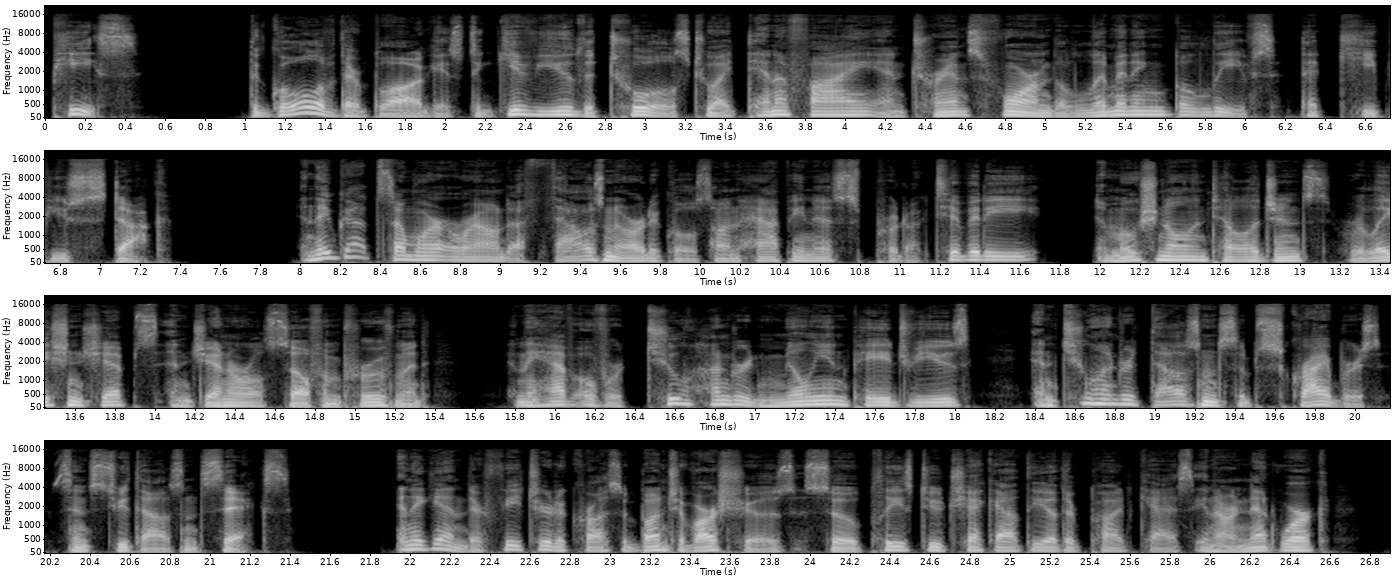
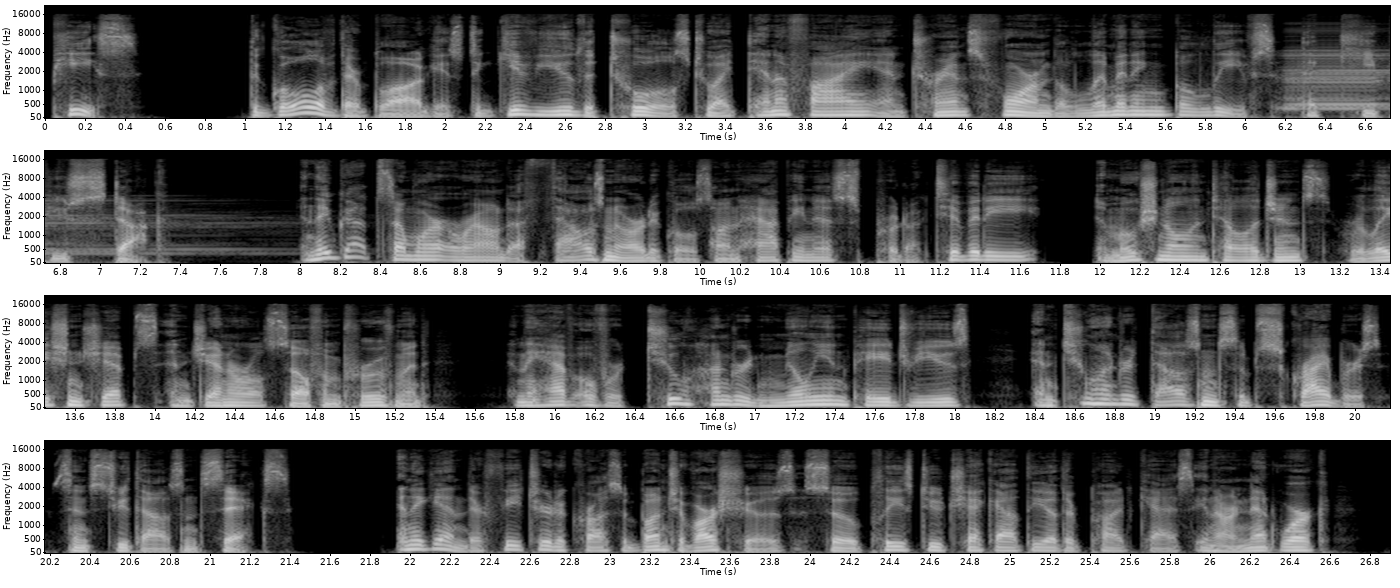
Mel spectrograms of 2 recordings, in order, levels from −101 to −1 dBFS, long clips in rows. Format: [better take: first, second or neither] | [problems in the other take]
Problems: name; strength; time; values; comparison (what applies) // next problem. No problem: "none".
first | alarm; faint; from 6 to 7.5 s; peak 10 dB below the speech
